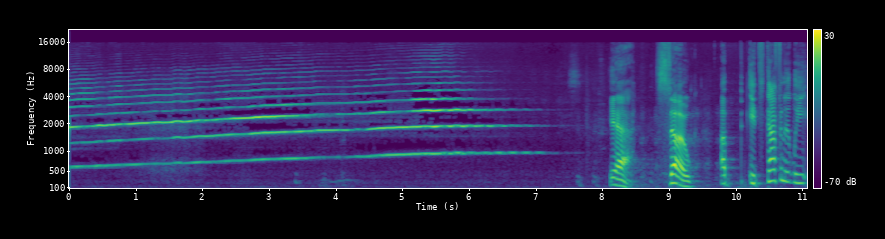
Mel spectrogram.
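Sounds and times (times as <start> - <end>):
clarinet rising glissando: 1.8 - 7.4.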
